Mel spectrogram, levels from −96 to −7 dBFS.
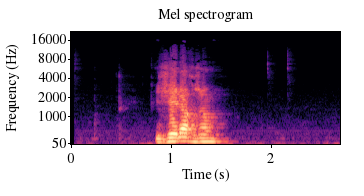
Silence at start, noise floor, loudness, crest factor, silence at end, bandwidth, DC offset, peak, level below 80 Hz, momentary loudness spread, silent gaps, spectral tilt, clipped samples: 0.85 s; -55 dBFS; -16 LUFS; 18 dB; 1.2 s; 7.8 kHz; under 0.1%; -2 dBFS; -50 dBFS; 14 LU; none; -8 dB/octave; under 0.1%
